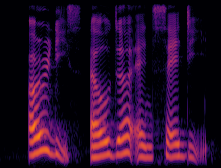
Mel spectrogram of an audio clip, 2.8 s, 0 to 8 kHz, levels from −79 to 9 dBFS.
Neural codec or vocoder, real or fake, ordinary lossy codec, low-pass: none; real; none; 7.2 kHz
